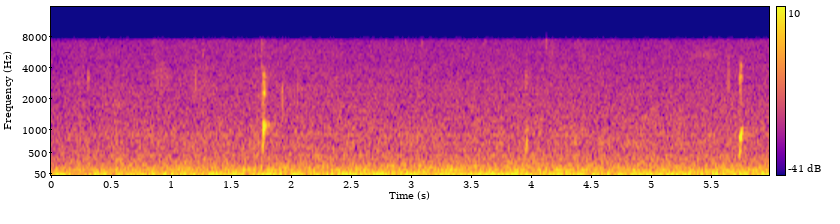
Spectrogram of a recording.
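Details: Baby girl: two soft, brief hiccups several seconds apart over steady room hiss; hiccups.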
